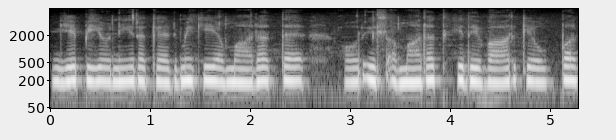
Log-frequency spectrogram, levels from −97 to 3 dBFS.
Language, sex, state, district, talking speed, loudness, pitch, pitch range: Hindi, female, Delhi, New Delhi, 150 wpm, -13 LUFS, 195 Hz, 190-205 Hz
